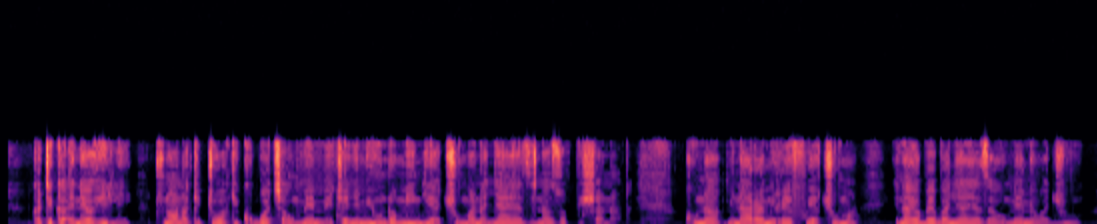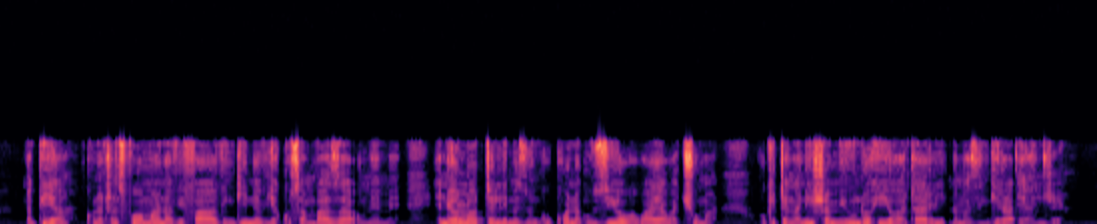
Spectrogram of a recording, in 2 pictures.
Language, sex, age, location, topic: Swahili, male, 18-24, Nairobi, government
